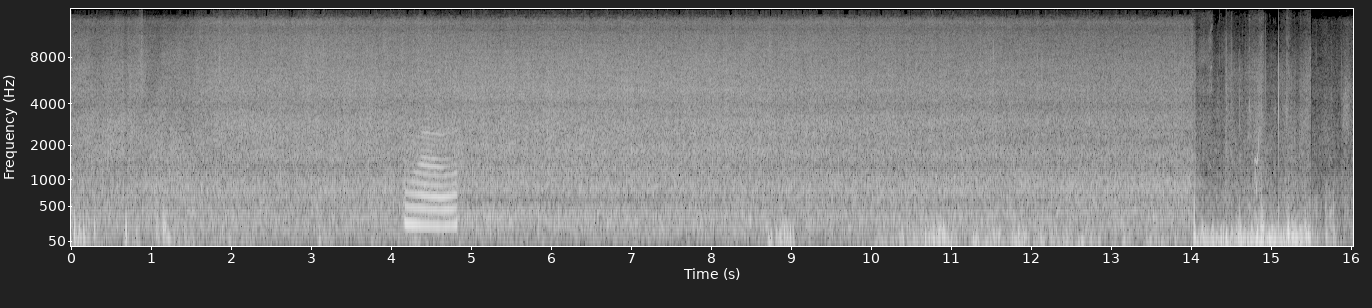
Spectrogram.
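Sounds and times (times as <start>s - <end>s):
wind gusts on microphone: 0.0s - 3.7s, 8.4s - 16.0s
creek water rushing: 0.0s - 14.1s.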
